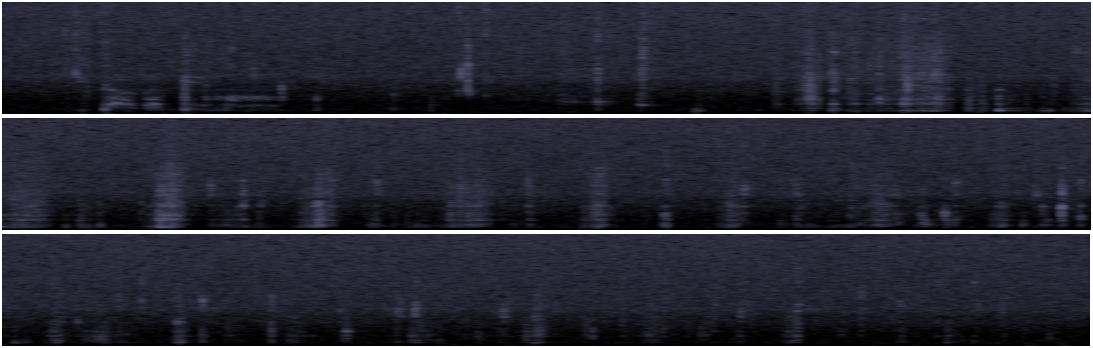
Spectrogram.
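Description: Close-miked biting and chewing of a Pukupuku Tai, a fish-shaped wafer filled with airy chocolate. A dense run of crisp crunches comes about four to seven seconds in, then sparser small crunches and mouth clicks.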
